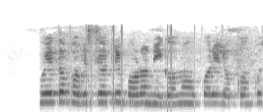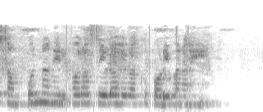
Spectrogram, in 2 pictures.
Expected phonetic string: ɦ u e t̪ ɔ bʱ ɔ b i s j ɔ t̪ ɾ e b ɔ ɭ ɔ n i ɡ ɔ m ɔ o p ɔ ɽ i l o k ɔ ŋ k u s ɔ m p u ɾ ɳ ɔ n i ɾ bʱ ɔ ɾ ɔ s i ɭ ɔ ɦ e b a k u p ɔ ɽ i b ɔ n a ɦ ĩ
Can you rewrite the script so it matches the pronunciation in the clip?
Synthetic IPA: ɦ u e t̪ ɔ bʱ ɔ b i s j ɔ t̪ ɾ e b ɔ ɽ ɔ n i ɡ ɔ m ɔ u p ɔ ɾ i l o k ɔ ŋ k u s ɔ m p u ɾ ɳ ɔ n i ɾ bʱ ɔ ɾ ɔ s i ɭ ɔ ɦ e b a k u p ɔ ɽ i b ɔ n a ɦ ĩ

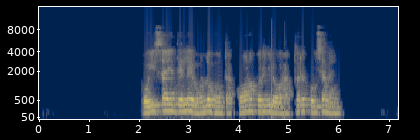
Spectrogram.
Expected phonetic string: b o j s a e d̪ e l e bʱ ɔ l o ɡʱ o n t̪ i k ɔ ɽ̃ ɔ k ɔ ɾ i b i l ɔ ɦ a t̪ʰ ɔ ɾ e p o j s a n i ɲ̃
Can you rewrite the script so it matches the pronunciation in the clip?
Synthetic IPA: p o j s a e d̪ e l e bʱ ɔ l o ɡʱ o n t̪ a k ɔ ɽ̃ ɔ k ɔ ɾ i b i l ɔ ɦ a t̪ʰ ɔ ɾ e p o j s a n a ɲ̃

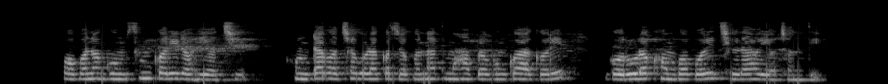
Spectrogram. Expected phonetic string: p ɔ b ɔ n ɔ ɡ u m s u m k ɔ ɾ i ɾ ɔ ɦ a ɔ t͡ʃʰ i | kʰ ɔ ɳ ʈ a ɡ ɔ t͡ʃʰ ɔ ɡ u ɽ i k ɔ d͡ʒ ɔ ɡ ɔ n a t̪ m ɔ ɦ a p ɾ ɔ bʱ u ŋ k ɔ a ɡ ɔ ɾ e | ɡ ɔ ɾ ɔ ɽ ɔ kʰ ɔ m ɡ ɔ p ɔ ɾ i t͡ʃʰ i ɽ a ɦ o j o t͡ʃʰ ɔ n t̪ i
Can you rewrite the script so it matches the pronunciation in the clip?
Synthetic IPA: p ɔ b ɔ n ɔ ɡ u m s u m k ɔ ɾ i ɾ ɔ ɦ i ɔ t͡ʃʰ i | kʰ u ɳ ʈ a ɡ ɔ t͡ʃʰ ɔ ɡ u ɽ a k ɔ d͡ʒ ɔ ɡ ɔ n a t̪ m ɔ ɦ a p ɾ ɔ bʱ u ŋ k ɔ a ɡ ɔ ɾ e | ɡ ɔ ɾ u ɽ ɔ kʰ ɔ m b ɔ p ɔ ɾ i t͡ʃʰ i ɽ a ɦ o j ɔ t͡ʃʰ ɔ n t̪ i

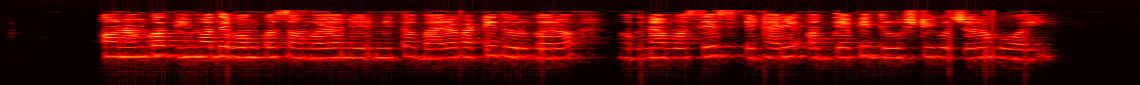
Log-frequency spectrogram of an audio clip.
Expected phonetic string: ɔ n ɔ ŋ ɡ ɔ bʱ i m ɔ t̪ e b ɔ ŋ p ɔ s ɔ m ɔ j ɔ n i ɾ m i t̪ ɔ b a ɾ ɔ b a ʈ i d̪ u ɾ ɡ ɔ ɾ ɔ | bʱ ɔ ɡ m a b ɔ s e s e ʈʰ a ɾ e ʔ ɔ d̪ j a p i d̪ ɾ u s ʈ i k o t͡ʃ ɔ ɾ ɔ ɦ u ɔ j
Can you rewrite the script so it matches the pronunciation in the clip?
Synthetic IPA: ɔ n ɔ ŋ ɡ ɔ bʱ i m ɔ d̪ e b ɔ ŋ k ɔ s ɔ m ɔ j ɔ n i ɾ m i t̪ ɔ b a ɾ ɔ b a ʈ i d̪ u ɾ ɡ ɔ ɾ ɔ | bʱ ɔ ɡ n a b ɔ s e s e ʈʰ a ɾ e ʔ ɔ d̪ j a p i d̪ ɾ u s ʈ i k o t͡ʃ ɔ ɾ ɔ ɦ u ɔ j

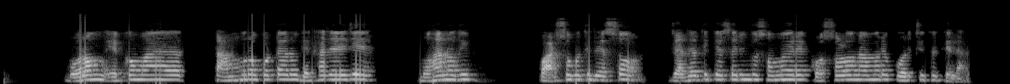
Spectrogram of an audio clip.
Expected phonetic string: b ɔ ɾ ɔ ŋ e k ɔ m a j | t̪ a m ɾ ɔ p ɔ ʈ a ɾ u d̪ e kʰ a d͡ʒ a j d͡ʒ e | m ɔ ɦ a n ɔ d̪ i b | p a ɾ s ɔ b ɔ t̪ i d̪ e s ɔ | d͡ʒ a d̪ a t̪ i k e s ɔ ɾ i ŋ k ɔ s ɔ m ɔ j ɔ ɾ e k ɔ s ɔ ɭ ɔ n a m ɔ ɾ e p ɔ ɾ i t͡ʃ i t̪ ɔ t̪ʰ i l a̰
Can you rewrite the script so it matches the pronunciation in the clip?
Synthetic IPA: b ɔ ɾ ɔ ŋ e k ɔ m a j | t̪ a m ɾ ɔ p ɔ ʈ a ɾ u d̪ e kʰ a d͡ʒ a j d͡ʒ e | m ɔ ɦ a n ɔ d̪ i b | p a ɾ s ɔ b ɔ t̪ i d̪ e s ɔ | d͡ʒ a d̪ a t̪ i k e s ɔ ɾ i ŋ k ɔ s ɔ m ɔ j ɔ ɾ e k ɔ s ɔ ɭ ɔ n a m ɔ ɾ e p ɔ ɾ i t͡ʃ i t̪ ɔ t̪ʰ i l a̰

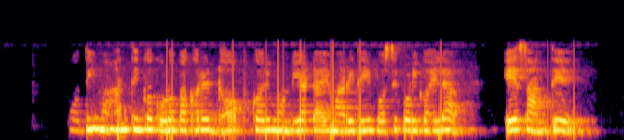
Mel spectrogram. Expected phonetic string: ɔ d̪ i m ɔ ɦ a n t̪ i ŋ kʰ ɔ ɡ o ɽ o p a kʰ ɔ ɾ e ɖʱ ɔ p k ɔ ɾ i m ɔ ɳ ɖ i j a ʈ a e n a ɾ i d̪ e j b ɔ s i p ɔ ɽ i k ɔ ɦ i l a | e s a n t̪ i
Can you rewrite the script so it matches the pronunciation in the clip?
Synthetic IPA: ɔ d̪ i m ɔ ɦ a n t̪ i ŋ k ɔ ɡ o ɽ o p a kʰ ɔ ɾ e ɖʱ ɔ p k ɔ ɾ i m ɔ ɳ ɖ i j a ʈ a e m a ɾ i d̪ e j b ɔ s i p ɔ ɽ i k ɔ ɦ i l a | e s a n t̪ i

